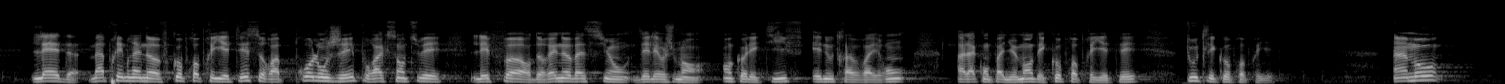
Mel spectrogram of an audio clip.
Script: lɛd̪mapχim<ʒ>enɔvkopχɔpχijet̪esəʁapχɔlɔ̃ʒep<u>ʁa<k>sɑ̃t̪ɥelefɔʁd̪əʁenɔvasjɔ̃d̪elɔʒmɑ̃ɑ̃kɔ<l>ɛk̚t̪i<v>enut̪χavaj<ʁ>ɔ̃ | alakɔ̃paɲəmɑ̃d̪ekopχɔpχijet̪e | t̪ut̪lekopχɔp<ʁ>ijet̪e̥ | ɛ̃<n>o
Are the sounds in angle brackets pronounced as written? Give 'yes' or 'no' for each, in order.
no, yes, yes, yes, no, yes, no, no

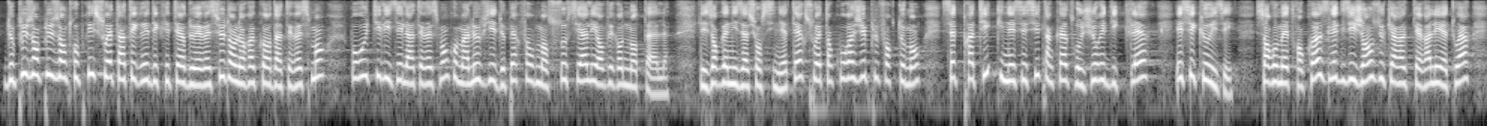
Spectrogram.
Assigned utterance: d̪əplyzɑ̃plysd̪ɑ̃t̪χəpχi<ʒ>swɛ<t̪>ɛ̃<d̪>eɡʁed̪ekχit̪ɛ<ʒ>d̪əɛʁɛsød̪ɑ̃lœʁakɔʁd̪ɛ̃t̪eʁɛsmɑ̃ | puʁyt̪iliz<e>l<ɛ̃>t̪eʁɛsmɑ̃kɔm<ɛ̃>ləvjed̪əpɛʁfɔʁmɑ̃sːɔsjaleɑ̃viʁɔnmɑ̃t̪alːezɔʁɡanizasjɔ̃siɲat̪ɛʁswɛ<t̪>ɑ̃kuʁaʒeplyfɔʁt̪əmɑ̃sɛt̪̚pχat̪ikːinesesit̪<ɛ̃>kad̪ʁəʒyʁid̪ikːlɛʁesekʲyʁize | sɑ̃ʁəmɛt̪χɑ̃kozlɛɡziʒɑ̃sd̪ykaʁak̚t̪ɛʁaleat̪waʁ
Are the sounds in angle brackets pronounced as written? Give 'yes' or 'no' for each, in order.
no, yes, no, no, yes, yes, yes, yes, yes

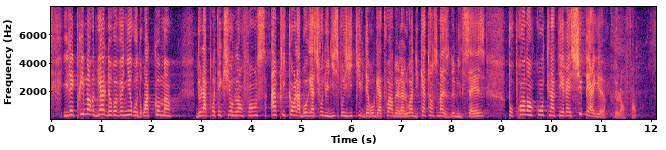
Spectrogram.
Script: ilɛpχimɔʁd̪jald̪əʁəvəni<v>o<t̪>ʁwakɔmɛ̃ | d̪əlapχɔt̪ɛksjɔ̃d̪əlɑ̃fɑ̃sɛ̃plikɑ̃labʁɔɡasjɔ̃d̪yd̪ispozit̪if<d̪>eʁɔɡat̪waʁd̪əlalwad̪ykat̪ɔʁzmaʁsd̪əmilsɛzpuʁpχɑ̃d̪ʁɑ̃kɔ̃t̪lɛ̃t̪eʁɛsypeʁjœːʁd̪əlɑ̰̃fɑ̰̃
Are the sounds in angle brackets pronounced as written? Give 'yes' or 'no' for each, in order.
no, no, yes

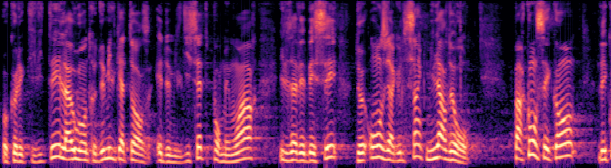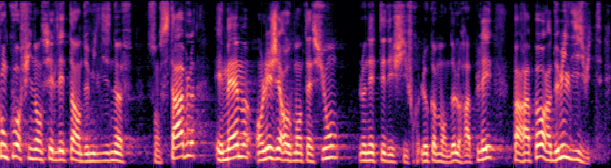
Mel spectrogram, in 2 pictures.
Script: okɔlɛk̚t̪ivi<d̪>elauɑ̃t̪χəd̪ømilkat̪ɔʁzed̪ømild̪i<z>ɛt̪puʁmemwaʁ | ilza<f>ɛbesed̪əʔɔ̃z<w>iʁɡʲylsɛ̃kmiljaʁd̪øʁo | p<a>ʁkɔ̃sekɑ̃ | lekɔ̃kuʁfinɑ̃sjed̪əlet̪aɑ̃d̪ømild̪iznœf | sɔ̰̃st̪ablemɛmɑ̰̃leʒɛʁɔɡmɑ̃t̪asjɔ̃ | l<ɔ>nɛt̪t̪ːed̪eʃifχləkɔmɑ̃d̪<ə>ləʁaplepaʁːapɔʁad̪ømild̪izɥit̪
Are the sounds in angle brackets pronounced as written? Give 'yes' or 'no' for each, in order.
no, no, no, no, yes, yes, yes

